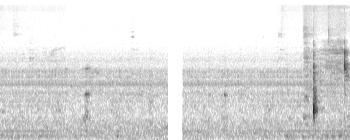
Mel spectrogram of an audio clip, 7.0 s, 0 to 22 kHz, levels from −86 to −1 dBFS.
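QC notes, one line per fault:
3.35–3.65 s, rebuffering stall: the speech drops to silence for about 300 ms, then picks up exactly where it broke off. No audio is skipped. Playback ran dry and waited for more data to download, so the pause only adds time.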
